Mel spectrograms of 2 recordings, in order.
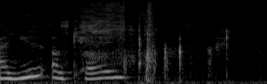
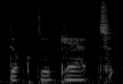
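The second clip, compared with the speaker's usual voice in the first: whispered, much softer; 4 semitones lower, 13 dB quieter than usual. Acted. Sick Gerald answering Doctor Cat in a whisper. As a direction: whisper it, worn out.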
